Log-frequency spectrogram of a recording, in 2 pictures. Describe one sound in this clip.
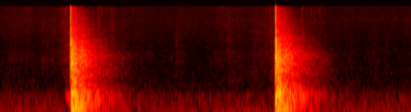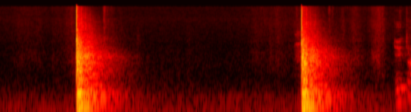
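A ball slams into a wooden wall with a loud bang that rings briefly.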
